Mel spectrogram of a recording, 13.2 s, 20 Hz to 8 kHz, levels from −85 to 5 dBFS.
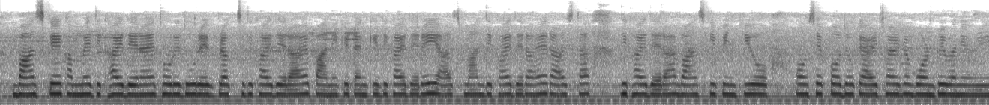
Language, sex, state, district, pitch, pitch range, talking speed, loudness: Hindi, female, Bihar, Madhepura, 235 Hz, 230-240 Hz, 205 wpm, -16 LUFS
